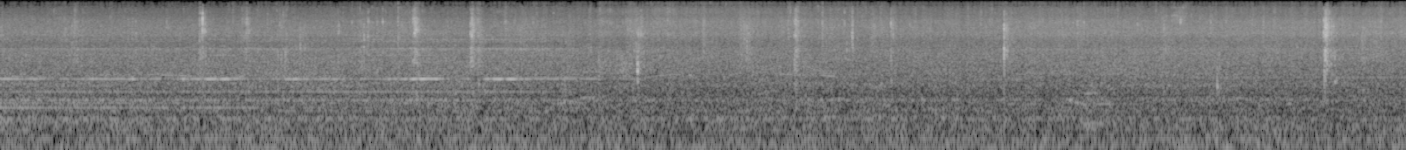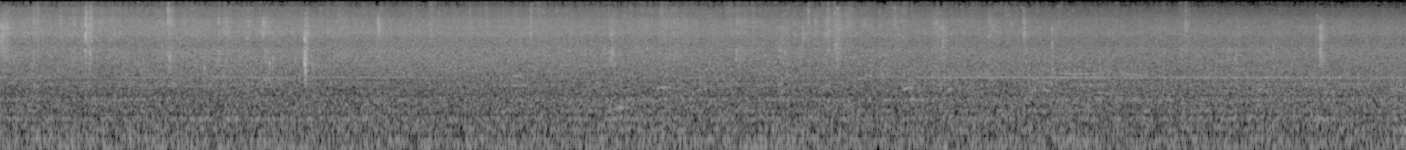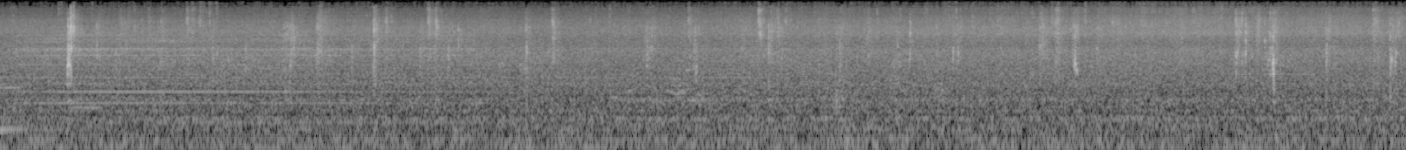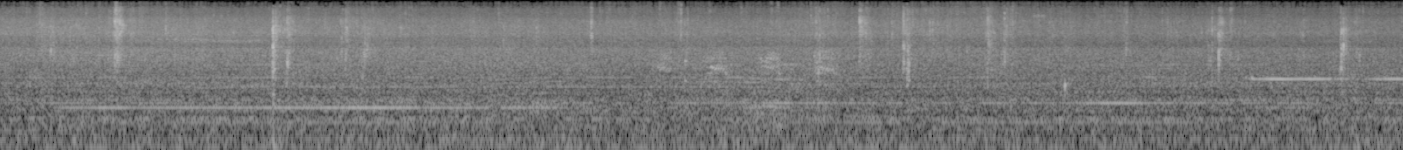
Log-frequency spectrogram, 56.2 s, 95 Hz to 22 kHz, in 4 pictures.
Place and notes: Berlin, Plänterwald, Spree - at the river Spree, summer Sunday morning
place revisited on a summer Sunday morning, cement factory at work, a boat is passing-by, river sounds
(SD702, Audio technica BP4025)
